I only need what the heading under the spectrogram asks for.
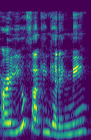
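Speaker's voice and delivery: indignant disbelief, acting out a retort; incredulous outrage. Retold outraged reply to boss.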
